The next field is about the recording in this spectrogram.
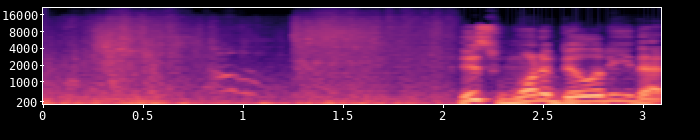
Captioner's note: Vyrthur grunting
